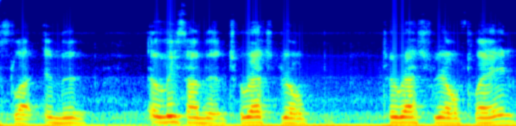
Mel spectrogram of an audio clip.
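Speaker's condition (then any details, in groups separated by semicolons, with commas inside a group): Cerebral palsy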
